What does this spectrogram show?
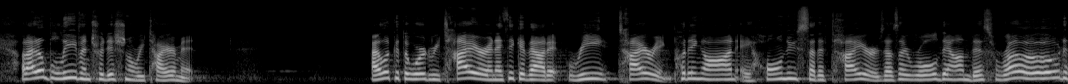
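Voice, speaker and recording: A woman's high, animated voice with ordinary pitch variation at a moderate pace. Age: 60s. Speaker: minister. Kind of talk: sermon.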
